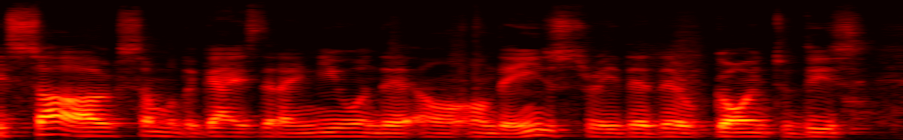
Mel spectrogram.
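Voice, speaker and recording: With a Spanish accent, a man speaks fairly quickly at a fairly low pitch. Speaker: sports recruiting advisor. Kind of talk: podcast interview.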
